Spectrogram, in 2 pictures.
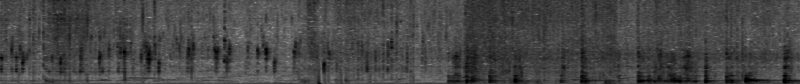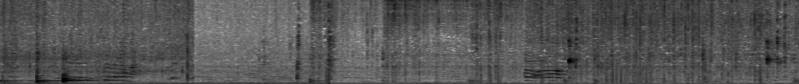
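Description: Chopped garlic and shallots sizzling in a little hot oil in a pan. They are stirred, with scraping and clicking against the pan.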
